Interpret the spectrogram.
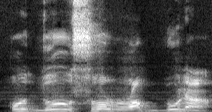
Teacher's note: Sin we connect with the ra. After the tanween, the next letter is ra. So we make idgham without ghunna. · Ra we read in heavy sound. There is fatha on the ra. Noon we long due to alif madda.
